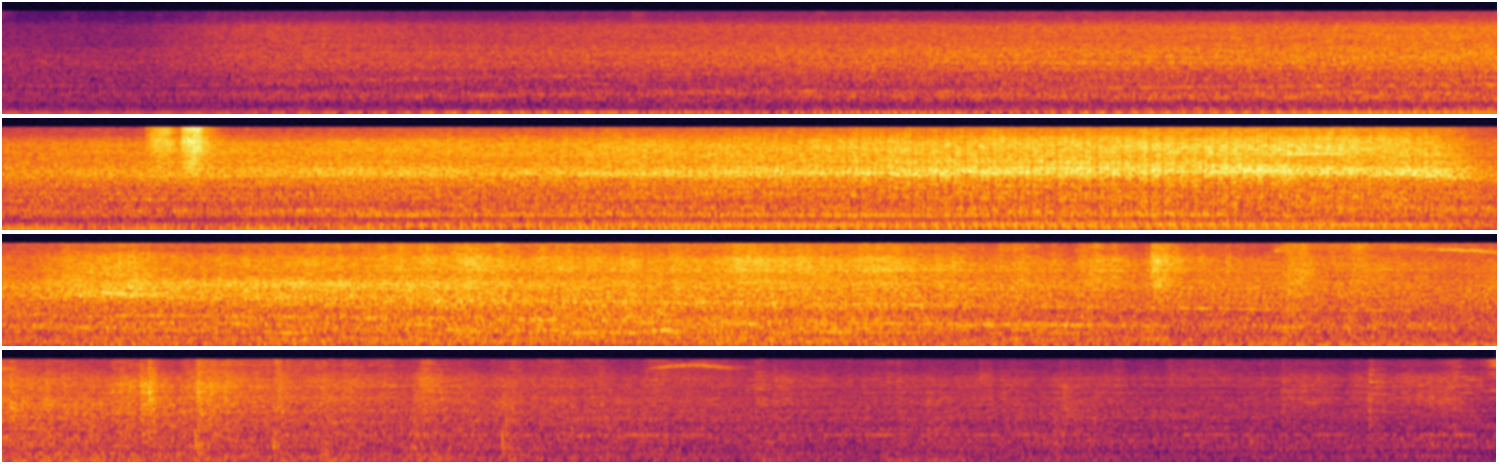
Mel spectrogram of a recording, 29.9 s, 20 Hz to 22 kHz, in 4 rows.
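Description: Taiwan Railway R158 diesel-electric locomotive hauling a freight train past at low speed: its diesel engine grows louder as it approaches and drops off sharply as it passes, about halfway through. Then the boxcars roll by with squealing wheels and clatter, fading toward the end.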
